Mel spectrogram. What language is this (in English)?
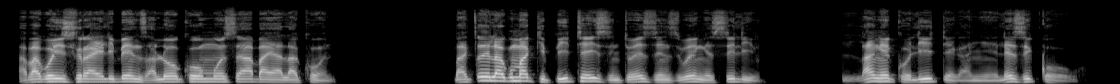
North Ndebele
